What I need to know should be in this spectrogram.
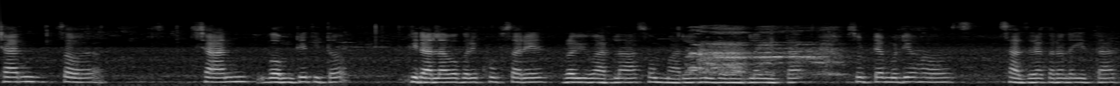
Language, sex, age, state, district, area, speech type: Marathi, female, 30-45, Maharashtra, Wardha, rural, spontaneous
